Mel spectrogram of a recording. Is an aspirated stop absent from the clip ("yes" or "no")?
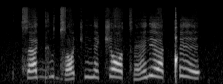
yes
